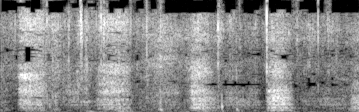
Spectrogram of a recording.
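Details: Ten-year-old Golden Retriever heading out to the field, panting in quick, breathy broadband huffs, about five bursts in under two seconds, over a faint steady background hiss.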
